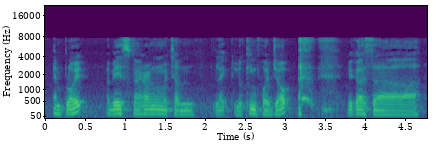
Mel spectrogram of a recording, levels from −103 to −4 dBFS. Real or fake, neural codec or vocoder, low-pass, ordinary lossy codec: fake; codec, 16 kHz, 8 kbps, FunCodec, trained on LibriTTS, 25 frames a second; none; none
